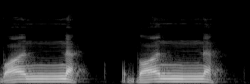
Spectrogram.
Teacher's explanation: we have to read this with غنة because it's a noon with mushadda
